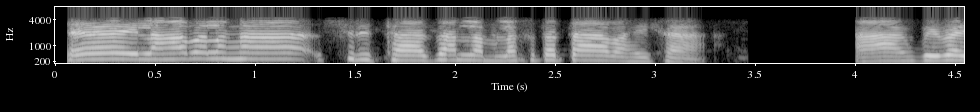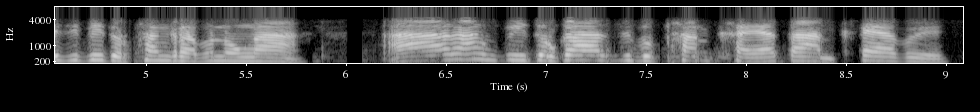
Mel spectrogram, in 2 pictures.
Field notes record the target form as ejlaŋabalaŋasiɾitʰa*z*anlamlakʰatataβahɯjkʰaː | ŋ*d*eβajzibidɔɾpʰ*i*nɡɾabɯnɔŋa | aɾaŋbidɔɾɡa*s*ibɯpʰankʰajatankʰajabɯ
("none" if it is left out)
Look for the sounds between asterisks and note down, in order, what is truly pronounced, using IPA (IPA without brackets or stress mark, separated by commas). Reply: z, b, a, z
